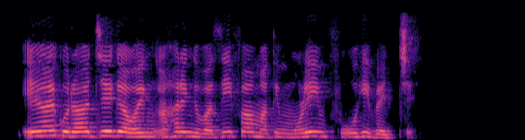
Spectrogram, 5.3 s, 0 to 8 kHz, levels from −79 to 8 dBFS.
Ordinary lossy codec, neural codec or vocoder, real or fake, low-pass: MP3, 48 kbps; none; real; 7.2 kHz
